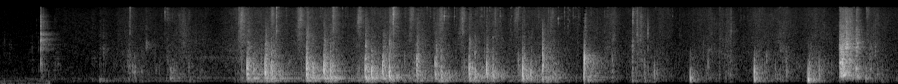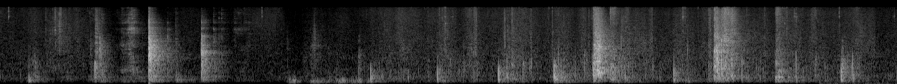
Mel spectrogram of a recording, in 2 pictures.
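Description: Footsteps in ordinary sneakers scuff and crunch over a cellar floor with leftover grains of sand, on the way to a bicycle: an uneven series of soft thuds with a sandpapery rasp, some steps louder than others, with no voices.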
